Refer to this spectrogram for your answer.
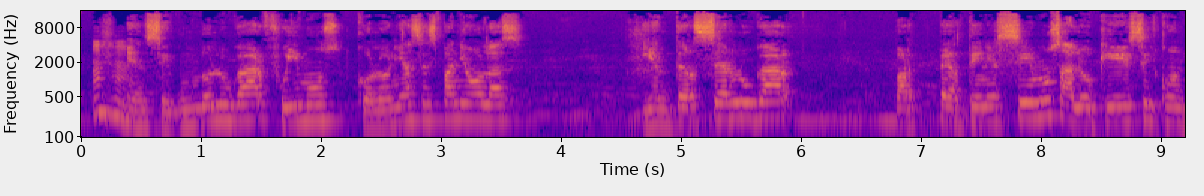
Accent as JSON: {"language": "Spanish", "country": "Ecuador", "said": "Yo vengo de Ecuador"}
